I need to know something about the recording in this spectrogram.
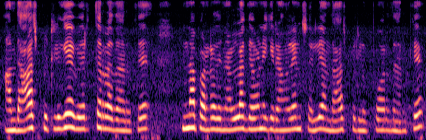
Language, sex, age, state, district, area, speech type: Tamil, female, 60+, Tamil Nadu, Mayiladuthurai, rural, spontaneous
